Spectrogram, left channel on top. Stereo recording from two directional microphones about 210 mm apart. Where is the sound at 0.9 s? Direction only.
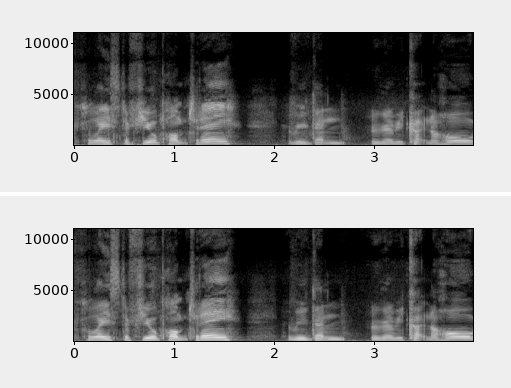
40° right (ahead or behind).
